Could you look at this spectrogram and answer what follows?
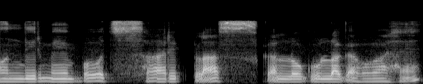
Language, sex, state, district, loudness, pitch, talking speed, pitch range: Hindi, male, Tripura, Unakoti, -17 LUFS, 130 Hz, 140 wpm, 130-140 Hz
